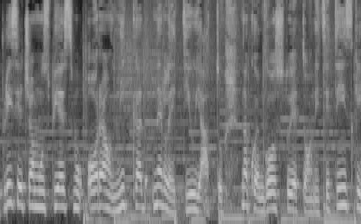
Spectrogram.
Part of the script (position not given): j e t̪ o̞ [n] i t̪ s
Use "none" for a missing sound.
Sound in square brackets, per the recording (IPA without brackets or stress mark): n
